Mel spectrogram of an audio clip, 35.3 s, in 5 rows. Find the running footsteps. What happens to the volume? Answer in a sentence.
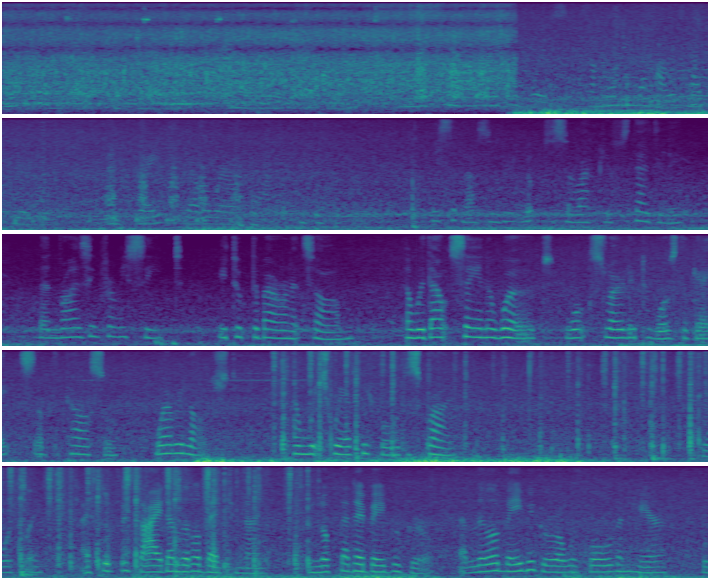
The loudness of the running footsteps goes down, then up.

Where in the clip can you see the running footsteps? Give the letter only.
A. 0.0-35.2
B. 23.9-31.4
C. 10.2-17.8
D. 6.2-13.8
B.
